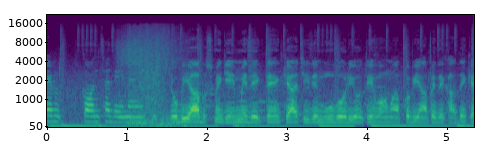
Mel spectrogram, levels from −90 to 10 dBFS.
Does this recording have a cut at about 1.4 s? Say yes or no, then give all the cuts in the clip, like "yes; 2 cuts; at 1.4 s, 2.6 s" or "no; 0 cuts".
yes; 1 cut; at 1.4 s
